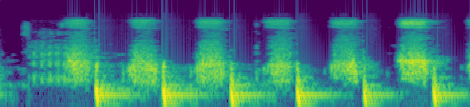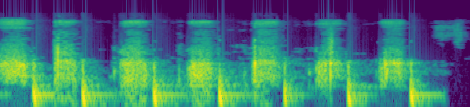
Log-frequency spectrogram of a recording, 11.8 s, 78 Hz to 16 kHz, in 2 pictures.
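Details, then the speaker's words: Stethoscope at the apex (mitral area): regular heartbeat about 71/min, muffled soft first heart sound followed by a blowing murmur filling systole, mitral regurgitation. "now if we found a Mur we have to think of three types of murmur over the mitor area first miter gear or mitosis or po I mean double mitro if it GE we will listen to muffled first sound bolic"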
